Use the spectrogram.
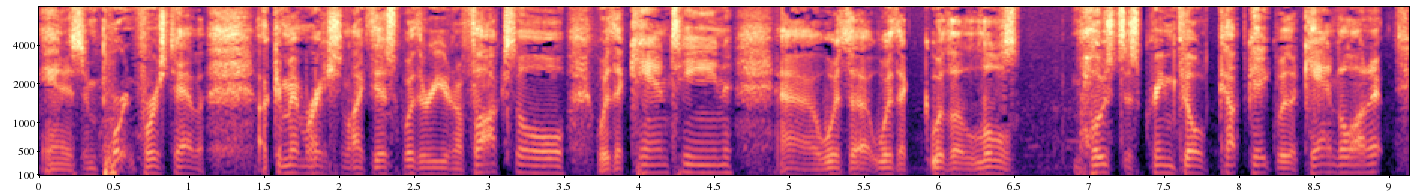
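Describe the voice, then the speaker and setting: A man at a medium pitch speaks very fast with ordinary pitch variation, the sound dry and close with no echo but with noticeable background noise. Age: 60s. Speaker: retired Marine officer. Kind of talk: interview. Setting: outdoors. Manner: halting.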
